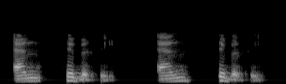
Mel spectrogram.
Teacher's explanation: So tipathy is the part that should be stressed.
